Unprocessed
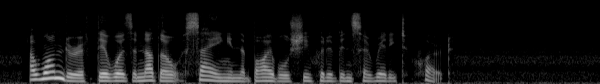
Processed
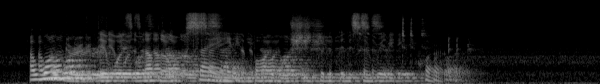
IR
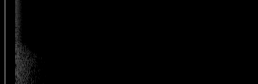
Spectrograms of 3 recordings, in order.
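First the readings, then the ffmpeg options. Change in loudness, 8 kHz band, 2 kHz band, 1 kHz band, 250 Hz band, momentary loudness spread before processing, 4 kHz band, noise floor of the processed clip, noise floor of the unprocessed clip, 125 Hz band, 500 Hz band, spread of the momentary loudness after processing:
+1.5 dB, +0.5 dB, +1.5 dB, +2.0 dB, +0.5 dB, 16 LU, +0.5 dB, −58 dBFS, −60 dBFS, +0.5 dB, +2.5 dB, 15 LU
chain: -filter_complex "[0:a]asplit=2[link_01][link_02];[1:a]atrim=start_sample=2205,adelay=83[link_03];[link_02][link_03]afir=irnorm=-1:irlink=0,volume=-2dB[link_04];[link_01][link_04]amix=inputs=2:normalize=0,volume=-1.5dB"

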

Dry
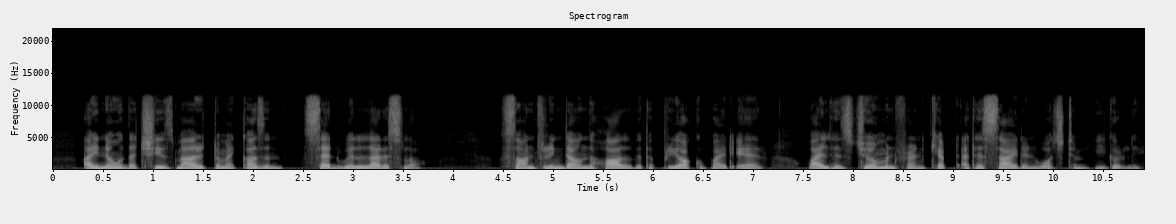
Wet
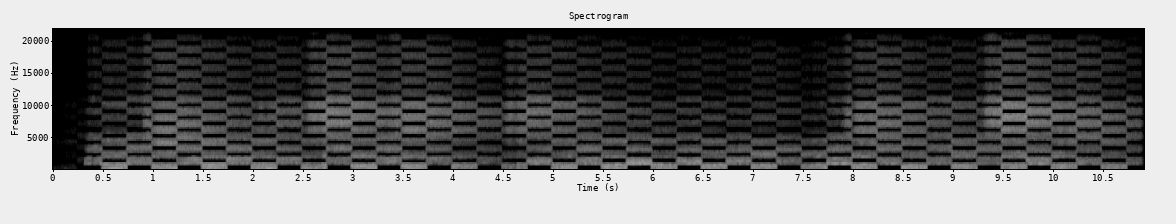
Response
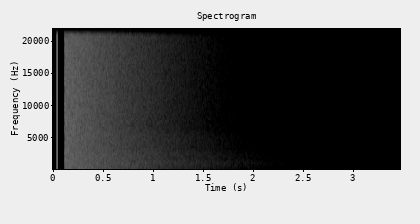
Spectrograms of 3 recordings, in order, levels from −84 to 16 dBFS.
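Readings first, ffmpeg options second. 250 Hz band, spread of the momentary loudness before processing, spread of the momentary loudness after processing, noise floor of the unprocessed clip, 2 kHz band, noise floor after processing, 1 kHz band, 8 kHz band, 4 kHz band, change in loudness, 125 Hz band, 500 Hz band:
−8.5 dB, 9 LU, 8 LU, −61 dBFS, −0.5 dB, −46 dBFS, −1.5 dB, +9.5 dB, +3.5 dB, −2.0 dB, −8.5 dB, −4.0 dB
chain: -filter_complex "[0:a]bandreject=frequency=106.2:width_type=h:width=4,bandreject=frequency=212.4:width_type=h:width=4,bandreject=frequency=318.6:width_type=h:width=4,bandreject=frequency=424.8:width_type=h:width=4,bandreject=frequency=531:width_type=h:width=4,bandreject=frequency=637.2:width_type=h:width=4,bandreject=frequency=743.4:width_type=h:width=4,bandreject=frequency=849.6:width_type=h:width=4,bandreject=frequency=955.8:width_type=h:width=4,bandreject=frequency=1062:width_type=h:width=4,bandreject=frequency=1168.2:width_type=h:width=4,bandreject=frequency=1274.4:width_type=h:width=4,bandreject=frequency=1380.6:width_type=h:width=4,bandreject=frequency=1486.8:width_type=h:width=4,bandreject=frequency=1593:width_type=h:width=4,bandreject=frequency=1699.2:width_type=h:width=4,bandreject=frequency=1805.4:width_type=h:width=4,bandreject=frequency=1911.6:width_type=h:width=4,bandreject=frequency=2017.8:width_type=h:width=4,bandreject=frequency=2124:width_type=h:width=4,bandreject=frequency=2230.2:width_type=h:width=4,bandreject=frequency=2336.4:width_type=h:width=4,bandreject=frequency=2442.6:width_type=h:width=4,bandreject=frequency=2548.8:width_type=h:width=4,bandreject=frequency=2655:width_type=h:width=4,bandreject=frequency=2761.2:width_type=h:width=4,bandreject=frequency=2867.4:width_type=h:width=4,bandreject=frequency=2973.6:width_type=h:width=4,bandreject=frequency=3079.8:width_type=h:width=4,bandreject=frequency=3186:width_type=h:width=4,bandreject=frequency=3292.2:width_type=h:width=4,bandreject=frequency=3398.4:width_type=h:width=4,bandreject=frequency=3504.6:width_type=h:width=4,bandreject=frequency=3610.8:width_type=h:width=4,flanger=delay=16:depth=3.1:speed=1.2,bass=frequency=250:gain=-6,treble=frequency=4000:gain=12,acrossover=split=560|2600[link_01][link_02][link_03];[link_01]asoftclip=type=tanh:threshold=-32dB[link_04];[link_03]acrusher=bits=2:mode=log:mix=0:aa=0.000001[link_05];[link_04][link_02][link_05]amix=inputs=3:normalize=0,aecho=1:1:183.7|239.1:0.501|0.282[link_06];[1:a]atrim=start_sample=2205,asetrate=39690,aresample=44100[link_07];[link_06][link_07]afir=irnorm=-1:irlink=0,afftfilt=real='re*gt(sin(2*PI*2*pts/sr)*(1-2*mod(floor(b*sr/1024/960),2)),0)':imag='im*gt(sin(2*PI*2*pts/sr)*(1-2*mod(floor(b*sr/1024/960),2)),0)':win_size=1024:overlap=0.75,volume=-5.5dB"

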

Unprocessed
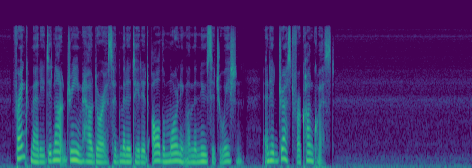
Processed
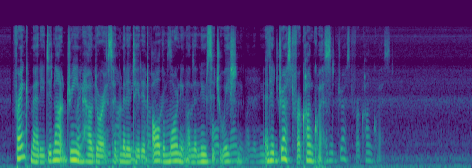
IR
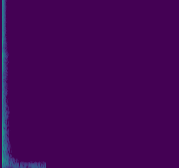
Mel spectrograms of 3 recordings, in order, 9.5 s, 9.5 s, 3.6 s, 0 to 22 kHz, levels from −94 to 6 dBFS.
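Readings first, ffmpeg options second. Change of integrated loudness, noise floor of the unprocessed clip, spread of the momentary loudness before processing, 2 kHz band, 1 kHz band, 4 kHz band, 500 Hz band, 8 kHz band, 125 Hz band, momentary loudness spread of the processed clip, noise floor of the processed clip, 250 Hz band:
+8.5 dB, −60 dBFS, 8 LU, +6.5 dB, +8.0 dB, +5.5 dB, +8.5 dB, +7.5 dB, +7.0 dB, 20 LU, −53 dBFS, +9.5 dB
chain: -filter_complex "[0:a]aecho=1:1:1184:0.119,asplit=2[link_01][link_02];[1:a]atrim=start_sample=2205[link_03];[link_02][link_03]afir=irnorm=-1:irlink=0,volume=-15.5dB[link_04];[link_01][link_04]amix=inputs=2:normalize=0,volume=5.5dB"

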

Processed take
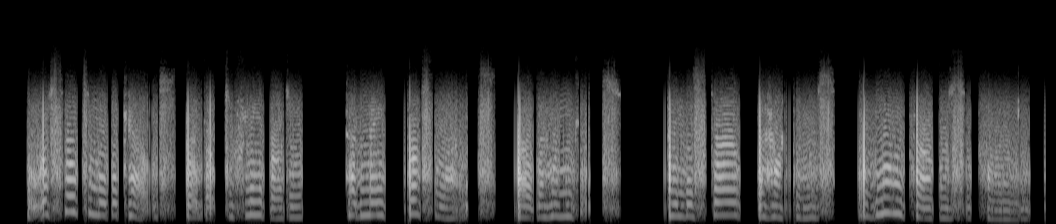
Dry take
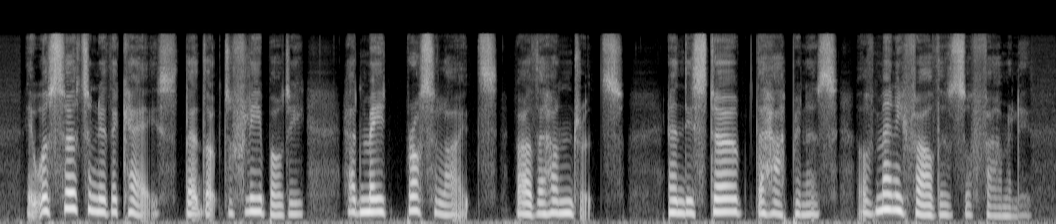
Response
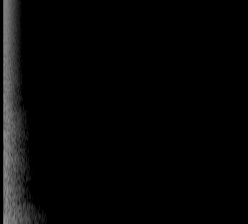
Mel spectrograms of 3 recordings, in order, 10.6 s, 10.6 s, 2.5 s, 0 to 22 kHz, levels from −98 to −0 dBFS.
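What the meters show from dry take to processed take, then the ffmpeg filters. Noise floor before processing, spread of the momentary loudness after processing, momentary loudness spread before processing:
−50 dBFS, 10 LU, 12 LU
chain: -filter_complex "[0:a]aemphasis=mode=production:type=75kf,asplit=2[link_01][link_02];[1:a]atrim=start_sample=2205[link_03];[link_02][link_03]afir=irnorm=-1:irlink=0,volume=-24.5dB[link_04];[link_01][link_04]amix=inputs=2:normalize=0,acompressor=threshold=-29dB:ratio=4,afftfilt=real='re*gte(hypot(re,im),0.0355)':imag='im*gte(hypot(re,im),0.0355)':win_size=1024:overlap=0.75,acrusher=bits=4:dc=4:mix=0:aa=0.000001,highpass=frequency=340:width_type=q:width=0.5412,highpass=frequency=340:width_type=q:width=1.307,lowpass=frequency=3200:width_type=q:width=0.5176,lowpass=frequency=3200:width_type=q:width=0.7071,lowpass=frequency=3200:width_type=q:width=1.932,afreqshift=-56,lowshelf=frequency=660:width_type=q:width=3:gain=-10,volume=8dB"

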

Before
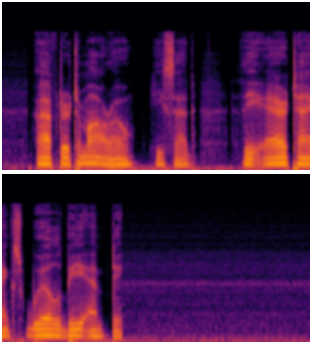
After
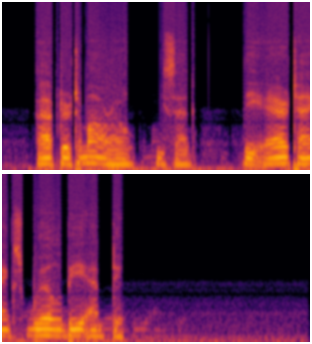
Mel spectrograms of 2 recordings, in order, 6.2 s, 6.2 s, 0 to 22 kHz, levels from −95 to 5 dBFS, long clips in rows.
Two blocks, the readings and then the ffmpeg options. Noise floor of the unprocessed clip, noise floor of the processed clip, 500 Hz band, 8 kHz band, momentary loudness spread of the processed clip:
−56 dBFS, −52 dBFS, +5.5 dB, +6.5 dB, 10 LU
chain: -filter_complex "[0:a]bandreject=frequency=1200:width=5.2,asplit=2[link_01][link_02];[link_02]adelay=14,volume=-4.5dB[link_03];[link_01][link_03]amix=inputs=2:normalize=0,asplit=2[link_04][link_05];[link_05]adelay=641.4,volume=-29dB,highshelf=frequency=4000:gain=-14.4[link_06];[link_04][link_06]amix=inputs=2:normalize=0,acrossover=split=440|920[link_07][link_08][link_09];[link_09]acrusher=bits=6:mix=0:aa=0.000001[link_10];[link_07][link_08][link_10]amix=inputs=3:normalize=0,volume=4.5dB"

